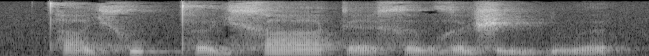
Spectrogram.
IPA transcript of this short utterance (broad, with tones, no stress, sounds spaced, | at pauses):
t̪ʰ a˨˩ j x u˦˥ p̚ t̪ʰ ə˨˩˦ j x aː˧ k ɛ˨˩˨ x ə˨˩ w ɣ ə˨˩˨ j ʂ i˨˩˨ n ɗ u˨˩˨ ə̯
